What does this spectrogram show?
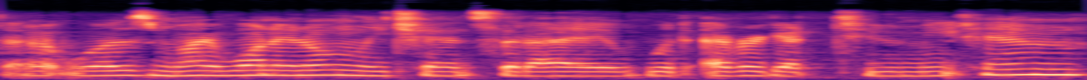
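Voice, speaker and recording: A woman's moderately paced speech, intonation mostly level, with clear background noise behind it. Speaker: fan paying tribute. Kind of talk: personal tribute monologue. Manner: halting, stuttering.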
